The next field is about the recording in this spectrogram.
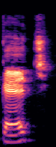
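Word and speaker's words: catch: कैच, इस word में T silent है, क्या पढ़ते हैं, कैच, कैच मीन्स होता है पकड़ना।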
